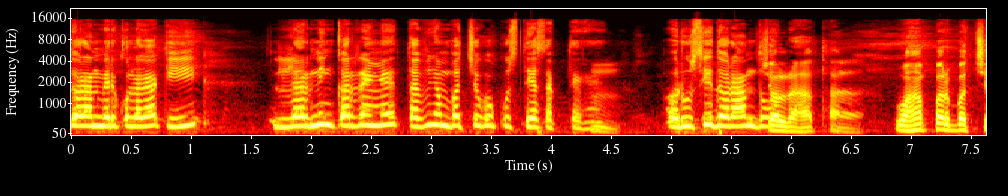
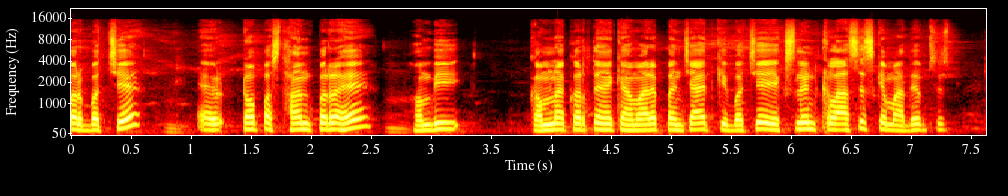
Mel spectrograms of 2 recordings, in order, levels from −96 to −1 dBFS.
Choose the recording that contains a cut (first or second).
first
